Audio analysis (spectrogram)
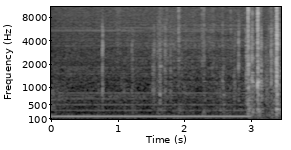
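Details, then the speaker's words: Datsun 280Z after an engine swap, key on with engine off: steady low electric hum as the fuel pump runs nonstop instead of priming briefly. Owner suspects the oil pressure switch or sensor; not confirmed. "when you turn the key into the on position, instead of the fuel pump running for a little bit and then shutting off for a couple seconds, it continuously runs."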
